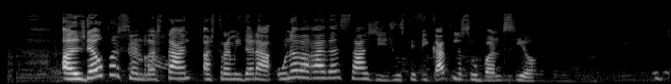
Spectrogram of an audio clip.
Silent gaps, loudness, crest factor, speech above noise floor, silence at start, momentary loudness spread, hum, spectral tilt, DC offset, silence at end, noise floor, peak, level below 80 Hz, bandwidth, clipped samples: none; -24 LUFS; 24 dB; 39 dB; 0.65 s; 17 LU; none; -2.5 dB/octave; under 0.1%; 0.1 s; -63 dBFS; -2 dBFS; -84 dBFS; 11.5 kHz; under 0.1%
